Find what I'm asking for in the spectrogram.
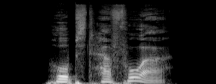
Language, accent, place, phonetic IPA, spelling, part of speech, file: German, Germany, Berlin, [ˌhoːpst hɛɐ̯ˈfoːɐ̯], hobst hervor, verb, De-hobst hervor.ogg
- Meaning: second-person singular preterite of hervorheben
